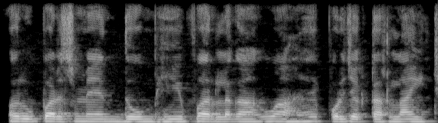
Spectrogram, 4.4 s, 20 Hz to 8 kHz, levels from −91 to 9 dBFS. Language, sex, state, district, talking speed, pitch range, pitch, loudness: Hindi, male, Uttar Pradesh, Jalaun, 150 wpm, 150-155 Hz, 155 Hz, -18 LUFS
